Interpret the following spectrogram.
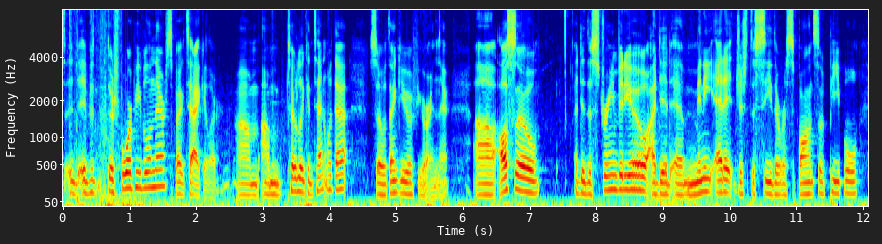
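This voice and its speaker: Male gaming commentator, gravelly, rambling and casual, pokes fun at himself. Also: medium pitch, a little mellow, no room sound. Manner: rambling, self-mocking, chatty.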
